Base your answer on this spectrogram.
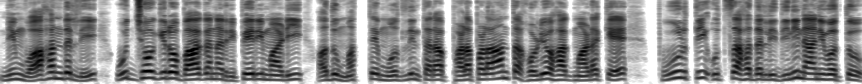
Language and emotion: Kannada, happy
